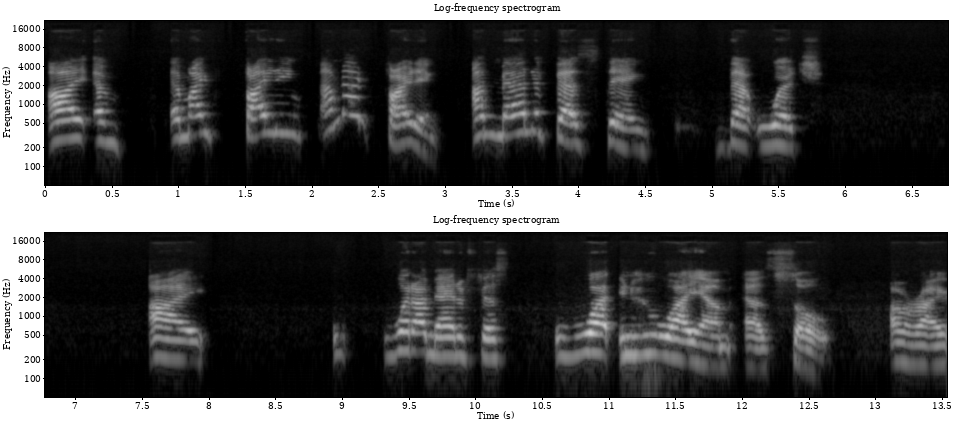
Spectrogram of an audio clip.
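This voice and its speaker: Very slow and broken by long, frequent pauses, a woman's high voice swings very widely in pitch. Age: 60s. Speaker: spiritual advisor. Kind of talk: live stream monologue. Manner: halting.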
